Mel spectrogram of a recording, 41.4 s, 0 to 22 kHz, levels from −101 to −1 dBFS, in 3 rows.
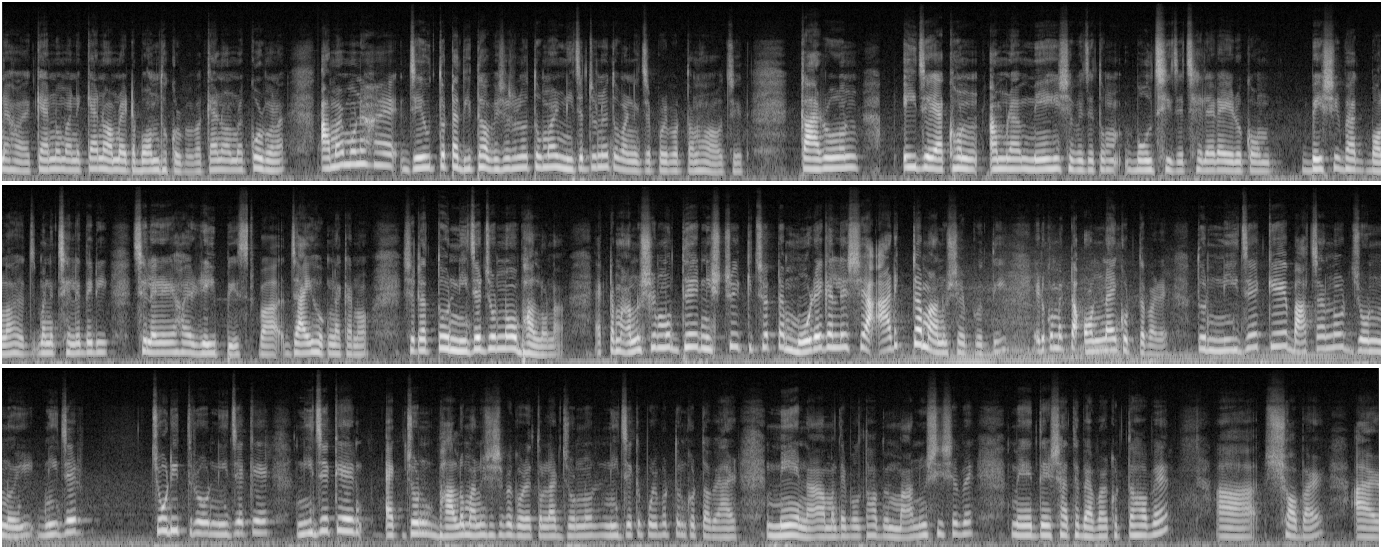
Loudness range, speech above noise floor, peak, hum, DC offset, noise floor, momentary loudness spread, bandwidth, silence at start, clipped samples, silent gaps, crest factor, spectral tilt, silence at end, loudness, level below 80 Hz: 6 LU; 22 dB; 0 dBFS; none; under 0.1%; -45 dBFS; 12 LU; 12 kHz; 0 s; under 0.1%; none; 22 dB; -6 dB/octave; 0 s; -23 LUFS; -46 dBFS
